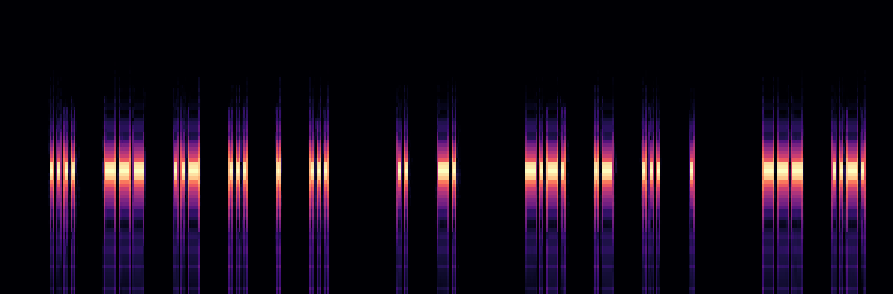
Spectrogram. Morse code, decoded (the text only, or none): HOUSES IN CASE OF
